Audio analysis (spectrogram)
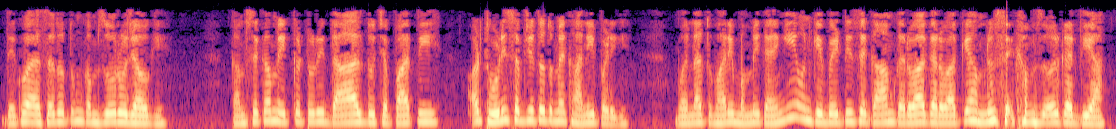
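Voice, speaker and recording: A woman's voice: on the low side, steady tone, normal speed, dry recording, dull audio, close to an everyday voice. Woman acting a fussing in-law, dry sound. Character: fussing, easily offended in-law urging food. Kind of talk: dramatized story dialogue.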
